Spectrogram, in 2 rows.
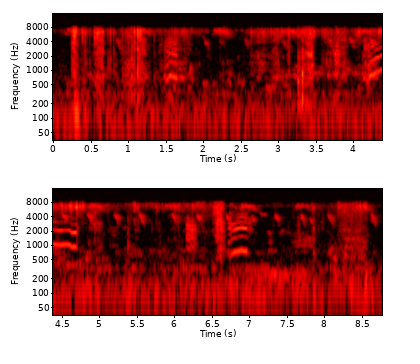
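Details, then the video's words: Newborn kitten, zero days old, crying for its mother's milk: a few short, high, arched mews rising then falling, spaced a couple of seconds apart, over steady low hum and soft rustling. "Anak kucing usia 0hari minta susu emaknya"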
